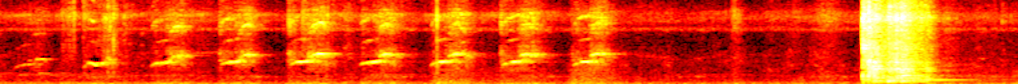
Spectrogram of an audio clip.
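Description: A bird chirping repeatedly, about three short chirps a second for a few seconds. Then comes a single loud, harsh burst lasting about half a second near the end.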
